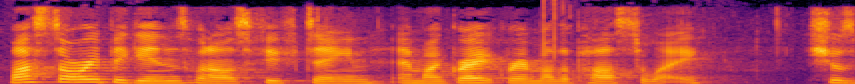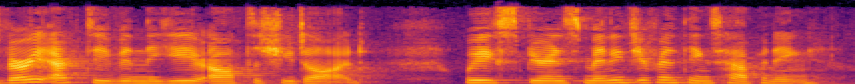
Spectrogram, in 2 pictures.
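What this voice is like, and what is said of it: Speaks with a noticeable accent. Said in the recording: “love that accent.”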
